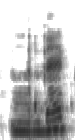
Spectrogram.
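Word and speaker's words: deque: give you a definition Dex or double ended cues pronounced like deck are sequences containers with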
